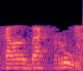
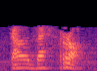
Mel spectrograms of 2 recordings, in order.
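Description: First: The last word ends with a u vowel. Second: The last word ends with an a vowel. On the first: The noun is in the nominative case. "dengan membaca dhammah kal bahru" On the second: The noun is in the accusative case. "membacanya dengan fathah huruf akhirnya kal bahra"

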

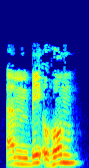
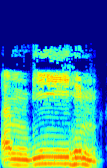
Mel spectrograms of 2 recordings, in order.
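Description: First: The hamza is kept and it ends in 'hum'. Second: The hamza becomes 'y' and it ends in 'him'. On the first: "فلما نقرأ لحفص أنبئهم أنبئهم بنقرأ بضم الهاء" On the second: "ستتحول الضمة إلى كسر، أنبئهم ستصير أنبيهم"

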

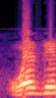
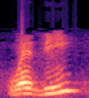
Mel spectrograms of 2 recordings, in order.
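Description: First: The vowel after the dh sound is short. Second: The vowel after the dh sound is long. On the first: "اذا سمعتني يبقى من غير الياء وذي القربى" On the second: "ده اذا وقفت، وانت هتقف وهتقول لي وذي"

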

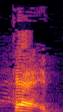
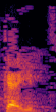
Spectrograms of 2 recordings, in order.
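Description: First: A glottal stop separates the two vowels. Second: A smooth y-glide replaces the glottal stop. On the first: "اسم الفاعل من كاد، اللي هو إيه؟ كائد" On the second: "نخفف النبر فنقول كايد"

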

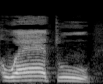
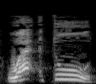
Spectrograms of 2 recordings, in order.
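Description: First: The glottal stop becomes a long a vowel. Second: A glottal stop is heard after the first vowel.

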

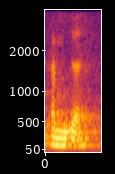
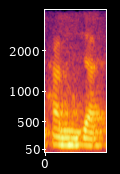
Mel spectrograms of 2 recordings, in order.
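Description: The two takes are said the same way.

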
